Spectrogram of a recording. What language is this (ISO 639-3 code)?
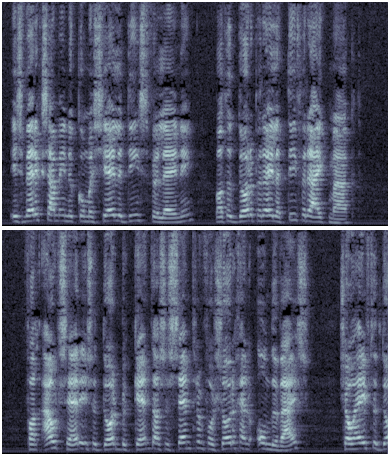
nld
